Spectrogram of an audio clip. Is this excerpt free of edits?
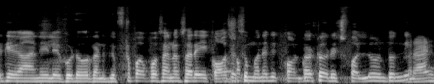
no; 1 cut; at 2.3 s

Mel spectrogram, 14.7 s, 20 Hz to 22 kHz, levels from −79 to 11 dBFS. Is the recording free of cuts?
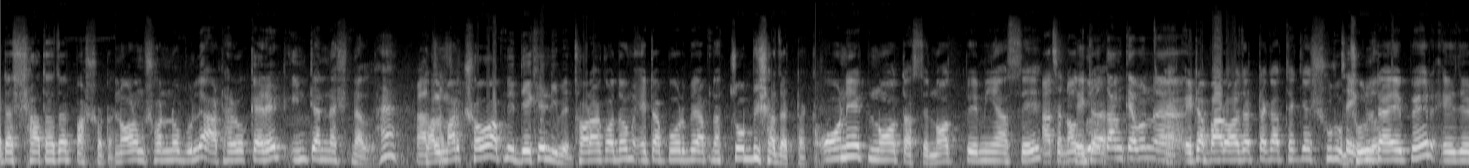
no; 4 cuts; at 1.2 s, 5.7 s, 8.2 s, 13.4 s

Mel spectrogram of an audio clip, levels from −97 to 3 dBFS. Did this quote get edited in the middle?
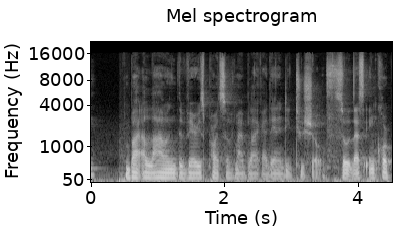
yes; 1 cut; at 3.6 s

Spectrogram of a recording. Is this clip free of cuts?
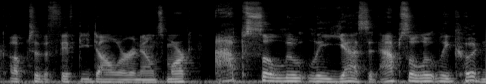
no; 1 cut; at 2.1 s

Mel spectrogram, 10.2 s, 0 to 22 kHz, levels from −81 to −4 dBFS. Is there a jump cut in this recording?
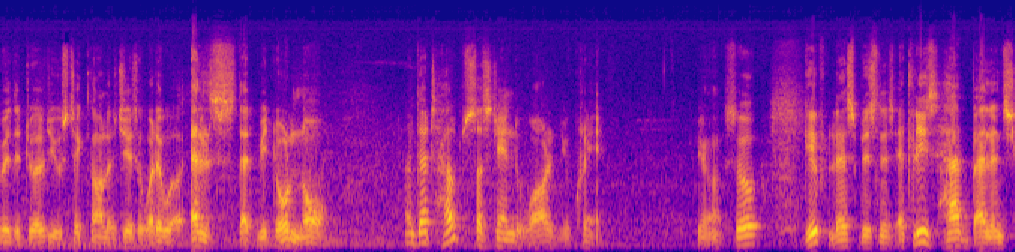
no; 0 cuts

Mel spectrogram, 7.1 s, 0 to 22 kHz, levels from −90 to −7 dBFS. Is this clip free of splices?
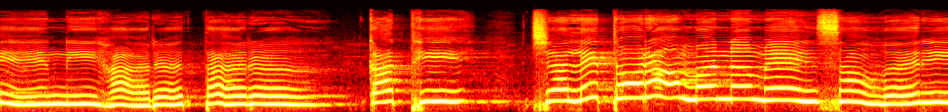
no; 1 cut; at 2.6 s

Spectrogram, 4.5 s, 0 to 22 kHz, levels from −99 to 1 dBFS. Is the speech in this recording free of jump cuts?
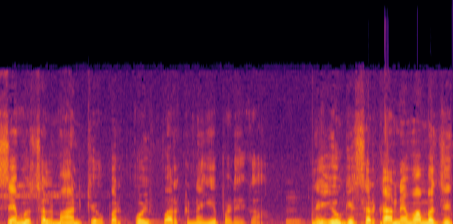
no; 1 cut; at 3.1 s

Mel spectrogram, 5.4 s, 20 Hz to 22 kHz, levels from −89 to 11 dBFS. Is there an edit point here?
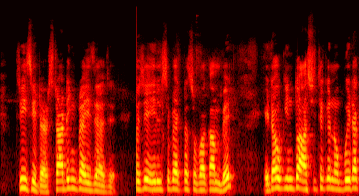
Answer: yes; 1 cut; at 2.0 s

